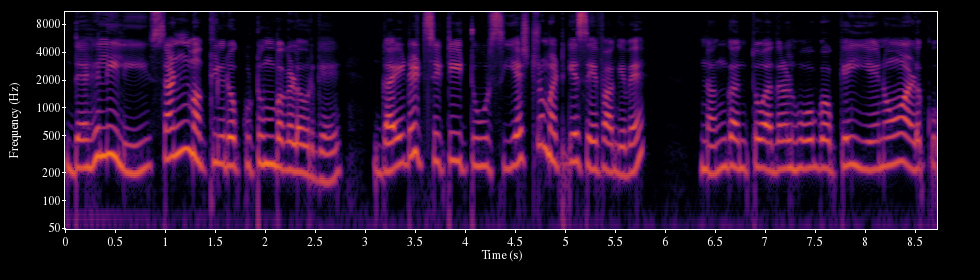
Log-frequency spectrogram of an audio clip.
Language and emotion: Kannada, fearful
